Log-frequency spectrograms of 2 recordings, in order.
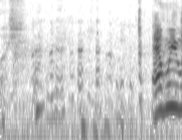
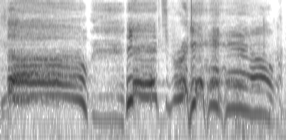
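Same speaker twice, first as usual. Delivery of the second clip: frightened insistence; 3 semitones higher, much slower than usual. Retold or imitated. Cole insists to Dad, crying in fright. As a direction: plead it, scared and near sobbing. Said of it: "And Cole ran up and said".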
